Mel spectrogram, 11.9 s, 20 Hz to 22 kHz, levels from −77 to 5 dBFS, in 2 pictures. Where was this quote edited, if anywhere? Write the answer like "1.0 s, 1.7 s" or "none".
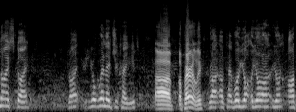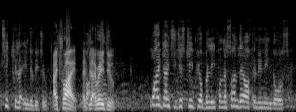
none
